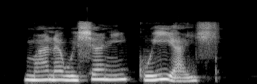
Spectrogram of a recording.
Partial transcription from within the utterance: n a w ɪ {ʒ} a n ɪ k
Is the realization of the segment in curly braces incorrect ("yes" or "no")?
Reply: yes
